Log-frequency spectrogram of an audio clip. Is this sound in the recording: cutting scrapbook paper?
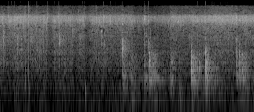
no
